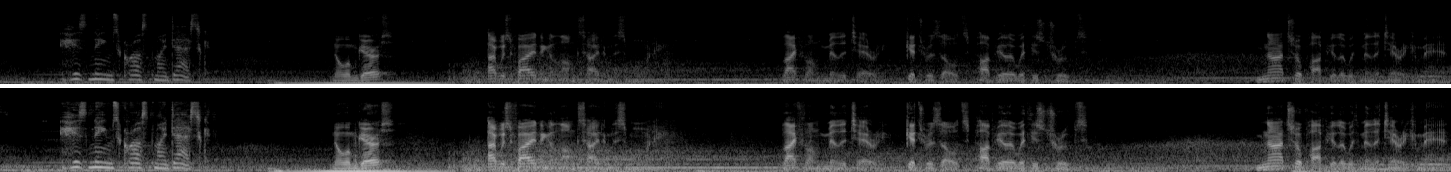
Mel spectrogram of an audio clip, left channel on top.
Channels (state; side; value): quieter; left; 13.0 dB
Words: His name's crossed my desk. Know him, Garrus? I was fighting alongside him this morning. Lifelong military, gets results, popular with his troops. Not so popular with military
